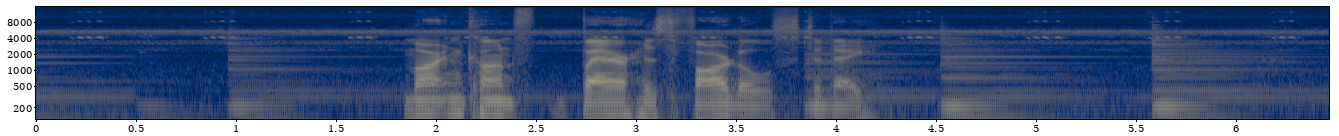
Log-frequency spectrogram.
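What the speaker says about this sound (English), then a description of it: "There, you can have some crickets while I tune." Crickets chirp steadily in the background, a continuous high trill, while a person speaks over them in the foreground.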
